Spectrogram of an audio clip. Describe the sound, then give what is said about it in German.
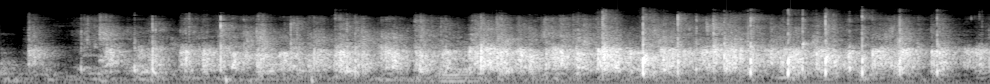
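A crowd applauds Tahira steadily for several seconds, many hands clapping in a dense, continuous patter that swells slightly midway, with no voices on top. “Ja, Tahira, das war dein Applaus.”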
